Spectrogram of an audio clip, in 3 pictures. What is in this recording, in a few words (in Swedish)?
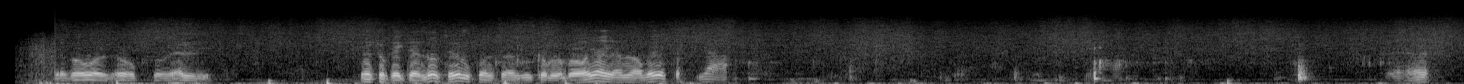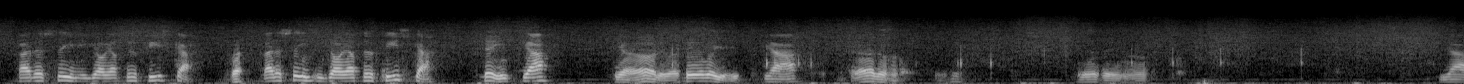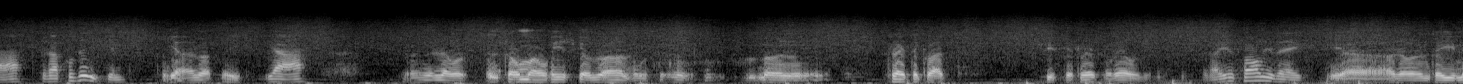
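Allerum Skåne, dialekter svenska sagor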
